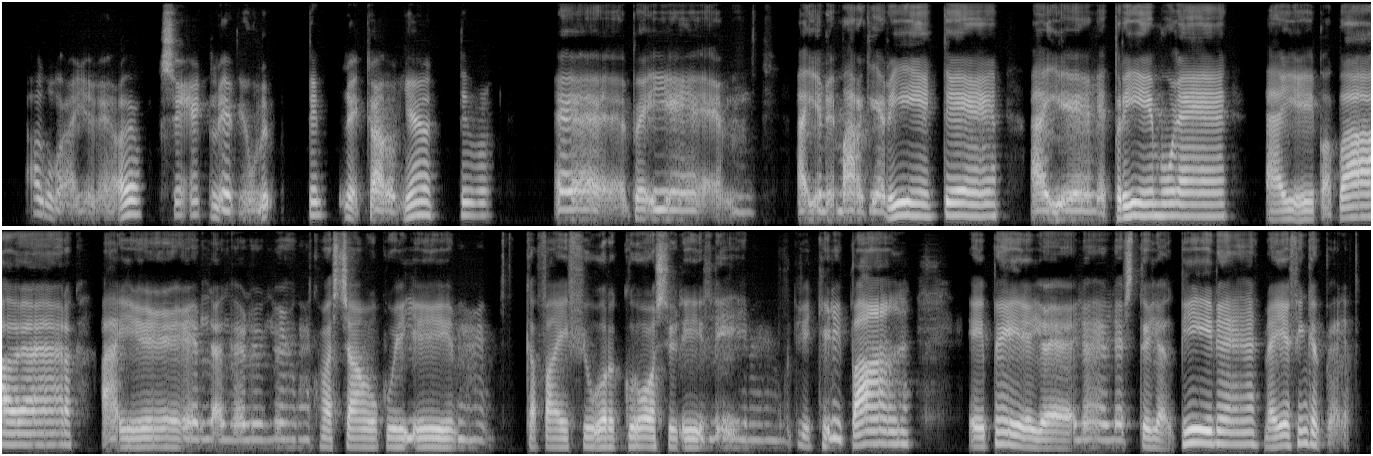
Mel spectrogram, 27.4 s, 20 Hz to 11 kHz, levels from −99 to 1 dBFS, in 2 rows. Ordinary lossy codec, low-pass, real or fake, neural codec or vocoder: none; none; fake; autoencoder, 22.05 kHz, a latent of 192 numbers a frame, VITS, trained on one speaker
